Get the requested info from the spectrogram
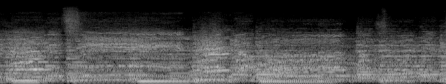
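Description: A small church choir singing a gospel hymn together, backed by low sustained bass notes that change about once a second.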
